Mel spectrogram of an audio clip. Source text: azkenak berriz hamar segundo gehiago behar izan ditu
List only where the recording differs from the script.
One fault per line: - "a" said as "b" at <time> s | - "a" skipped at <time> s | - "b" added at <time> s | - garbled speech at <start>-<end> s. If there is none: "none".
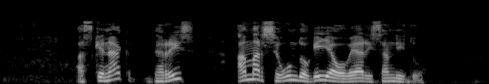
none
